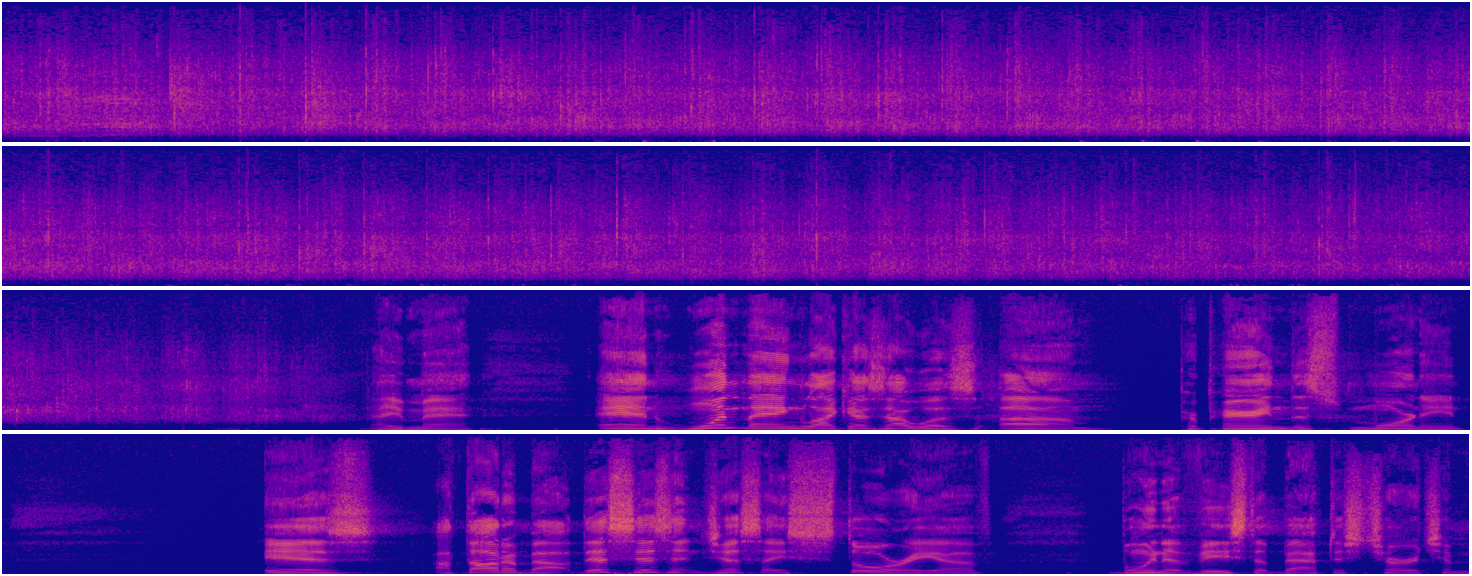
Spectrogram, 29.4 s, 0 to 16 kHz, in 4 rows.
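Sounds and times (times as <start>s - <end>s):
audience clapping in sustained applause: 0.0s - 16.5s
speech: 16.6s - 17.1s, 17.7s - 22.1s, 23.3s - 27.0s, 27.6s - 29.3s.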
